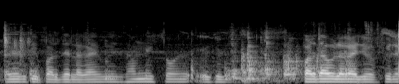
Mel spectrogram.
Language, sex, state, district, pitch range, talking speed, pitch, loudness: Hindi, male, Madhya Pradesh, Katni, 120-125 Hz, 165 wpm, 120 Hz, -19 LUFS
